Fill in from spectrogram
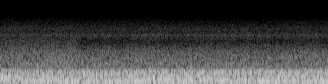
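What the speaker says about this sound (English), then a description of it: "Here goes gear." Aircraft landing gear extends on approach, a steady heavy low rumble with broad rushing noise that stays even and continuous throughout, with no voices.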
